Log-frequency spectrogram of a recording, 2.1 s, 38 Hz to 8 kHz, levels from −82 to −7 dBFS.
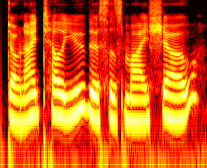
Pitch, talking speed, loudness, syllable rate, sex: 205 Hz, 230 wpm, -15 LUFS, 4.2 syllables/s, female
